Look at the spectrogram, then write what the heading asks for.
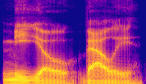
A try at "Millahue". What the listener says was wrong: Oh, you were way off. You weren't even close. You missed the whole syllable.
